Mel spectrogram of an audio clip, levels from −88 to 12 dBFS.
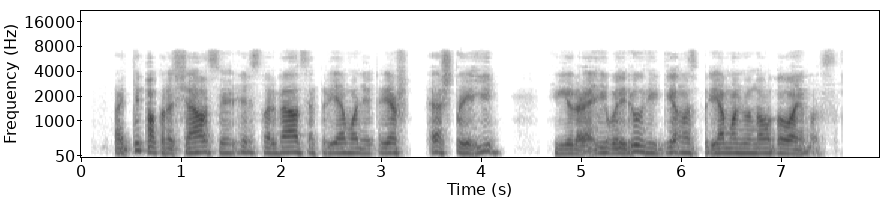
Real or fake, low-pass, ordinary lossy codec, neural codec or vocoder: fake; 7.2 kHz; AAC, 32 kbps; codec, 16 kHz, 1 kbps, FunCodec, trained on Chinese and English, 50 frames a second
